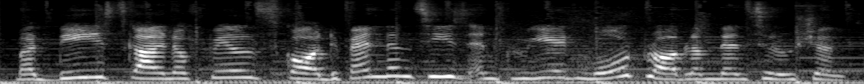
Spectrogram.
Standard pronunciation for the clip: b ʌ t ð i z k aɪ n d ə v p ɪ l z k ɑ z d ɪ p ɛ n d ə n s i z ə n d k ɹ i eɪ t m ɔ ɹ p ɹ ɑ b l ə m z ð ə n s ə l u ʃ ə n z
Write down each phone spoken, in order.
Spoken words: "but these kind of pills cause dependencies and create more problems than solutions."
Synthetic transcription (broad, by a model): b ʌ t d i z k aɪ n d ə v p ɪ l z k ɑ d ɪ p ɛ n d ə n s i z ə n d k ɹ i eɪ t m ɔ ɹ p ɹ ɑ b l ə m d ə n s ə l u ʃ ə n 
